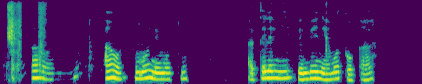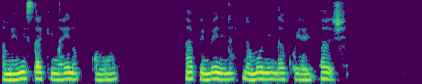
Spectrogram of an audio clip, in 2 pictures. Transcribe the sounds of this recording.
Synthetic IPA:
a˦wa˨na˨mɔ˦ni˨mo˨tu˨ | a̰˨tɛ˦lɛ˦mi˦pɛ˨mbɛ˦ni˨ja˨mo˦to˨ka˨ | a˨mɛ˨mi˦sa˦ki˨na˨je˦na˨mo˨ko˨ŋɡo˦ | na˦pɛ˨mbɛ˦ni˨na˨jna˨mɔ˦ni˦nda˦ko˨ja˨e˨ta˦ʒe˨

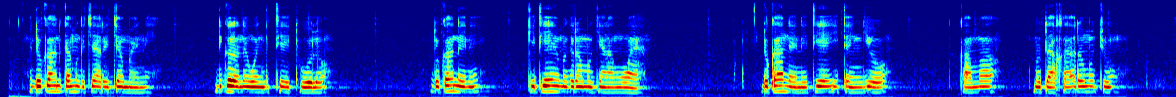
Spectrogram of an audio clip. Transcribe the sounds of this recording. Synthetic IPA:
du˨ka˦nka˦ma˦ɡɪ˨t͡ʃa˦ɾɪ˨d͡ʒa˦mɛ˨nɪ˨ | di˦ɡɔ˦lɔ˨nɛ˦we˦ŋɡi˦tje˦i˨two˦lo˦ | du˨ka˦nɛ˨ni˦ | ki˦tje˦ma˨ɡɪ˦ɾɔ˦mɔ˦ɡɪ˦na˨ŋwɛ˨ | du˨ka˦nɛ˨ni˨tje˦i˦te˨ŋɡɪ˦o˦ | ka˨ma˦ | mɔ˨ta˨kʰa˨ɾɔ˦mɔ˦t͡ʃu˦ŋ

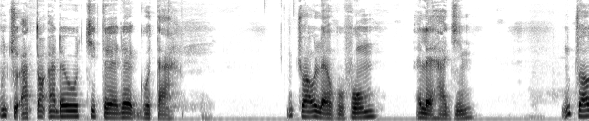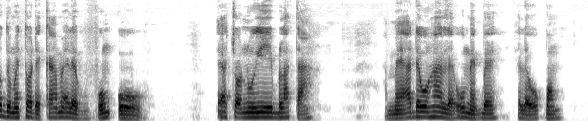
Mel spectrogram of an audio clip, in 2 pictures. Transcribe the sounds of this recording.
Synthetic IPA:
ŋũ˦t͡ʃu˦ʔa˨t̪ɔ̃˦ʔa˨ɖɛ˦wo˦t͡ɕi˦t̪ɾɛ˨ɖɛ˦ɡo˨t̪a˨ | ŋũ˦t͡ʃu˦a˨wo˦lɛ˨βu˨ɸo˦m | ɛ˦lɛ˨ɦa˨d͡ʑi˨˦m | ŋũ˦t͡ʃu˦a˨wo˦d̪o˨mɛ̃˨t̪ɔ˦ɖɛ˨ka˦mɛ˦lɛ˨βu˨ɸo˦mo˨ | e˦ja˨t͡ʃɔ˦nũ˦ɣi˦e˦bla˦t̪a˦ | a˨mɛ̃˨a˨ɖɛ˦wo˦ɦã˦lɛ̰˨wʔo̰˦mɛ̃˨ɡ͡bɛ˦ | ɛ˦lɛ˨wo˦k͡pɔ˦m

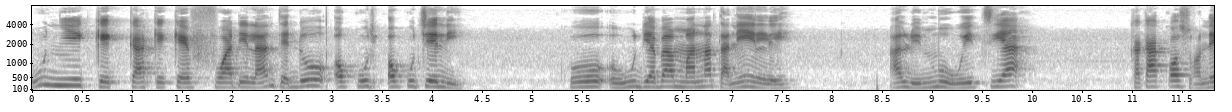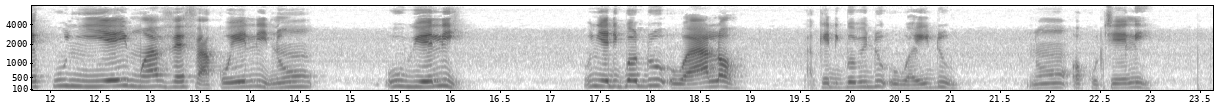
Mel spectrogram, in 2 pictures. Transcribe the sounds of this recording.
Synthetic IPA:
u˦ɲi˦kɛ˨ka˨kɛ˨kɛ˨fʊ˨a˨dɪ˨la˨n̩˦tɛ˨dʊ˦ɔ˦kʊ˦t͡ʃe˦li˨ | kʰʊ˦o˨wu˦dɪ˨˦a˨ba˦mã˨˦nã˦ta˨nɪ˦˨lɪ˨ | a̰˨lʊ˨e˨m˦mo˦˨we˨˦ti˦a˦ | ka˨ka˦kɔ˦sa˨nɛ˦ku˦ɲĩ˦e˦i˦mũ˦a˦vɛ˦fa˨kʊ˦je˦li˦˨nʊ˦ | u˦wi˦e˦li˦˨ | u˦ɲĩ˦e˦di˦ɡ͡bo˦du˦ʔo˨wa˨a˦lɔ˦˨ | la̰˨ke˦di˨ɡ͡bo˦bi˦du˦ʔo˨wa˨ji˦du˦˨ | nʊ̃˦ɔ̰˨kʊ˨t͡ʃe˦li˦˨

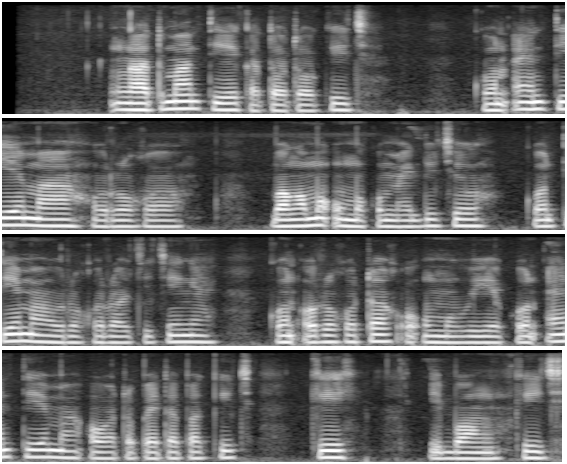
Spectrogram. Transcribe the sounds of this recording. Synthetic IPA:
ŋa˨tma˦ntje˦ka˨tɔ˨tɔ˨ki˦t͡ʃ | kʊ˨nʔɛ˦ntje˦ma˦o˨ɾʊ˨kɔ˨ | bɔ˨ŋɔ˨mo˦ʔu˨mo˨ko˨mɛ˨du˦t͡ʃo˦ | kʊ˨ntje˦ma˦o˨ɾo˨ko˨ɾɔ˨t͡ʃi˨t͡ʃɪ˦ŋe˦ | kʊ˨nʔo̰˨ɾo˨ko˨tɔ˦ko̰˨ʔu˨mo˨wi˨e˨kʊ˨nɛ˦ntje˦ma˦ʔo˨wa˨tɔ˨pɛ˨ta˨pa˨ki˦t͡ʃ | kɪ˦ | i˨bɔ˨ŋki˦t͡ʃ

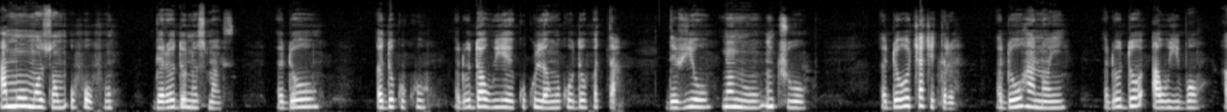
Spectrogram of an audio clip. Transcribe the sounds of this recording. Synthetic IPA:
a˨me˦wo˦mɔ̃˦zɔ˨mwo˦ɸo˦˨ɸu˦ | ɡe˨ɖe˦wo˦d̪o˦nũ˨˦sma˨ks | e˨ɖe˦˨wo˦ | e˦d̪o˦ku˦kʰu˦ | ḛ˨ɖe˨wo˦d̪o˦a˨wu˦i˦e˦ku˦ku˦le˨ŋũ˦ko˦wo˦d̪e˦wo˦ɸe˦t̪a˨ | d̪e˨vi˦wo˦ɲɔ̃˦ɲũ˦wo˦ŋũ˦t͡ʃu˦wo˦ | e˨ɖe˦wo˦t͡ʃa˦t͡ɕi˨t̪ɾe˨ | e˨ɖe˦wo˦ɦã˦nɔ̃˨ɲĩ˦ | e˨ɖe˨wo˦d̪o˦a̰˨wu˨ji˨bɔ˦˨

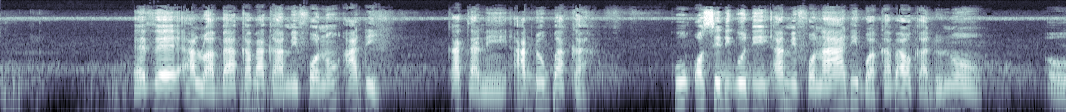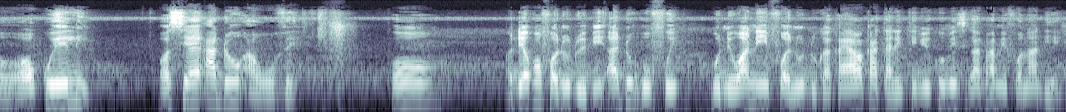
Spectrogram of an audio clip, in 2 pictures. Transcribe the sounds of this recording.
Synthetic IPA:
ɛ˨vɛ˦a̰˨lʊ˨a˨ba˦ka˦ba˦ka˨a˨mɪ̃˧fɔ˨nʊ̃˦ʔa˦dɪ˦˨ | ka˦t̪a˨nɪ˨a̰˨dʊ˦ɡ͡ba˦ka˨ | kʊ˦ʔɔ˦se˦di˨ɡ͡bo˦dɪ˦a˦mɪ̃˧fɔ˨nã˨˦a˦dɪ˦bʊ˨a˨ka˦ba̰˦wɔ˦ka˨dʊ˦nʊ̃˦˨ | ɔ˦kʊ˦e˦li˦˨ | ɔ˨sɪ˦ɛ˦ʔa˨dʊ˦a̰˨wʊ˨vɛ˨ | kʊ˦ | ɔ̰˨dɪ˦ɔ˦kɔ˦fɔ˦ɛ˨nʊ̃˨˦du˨e˨bi˦ʔa˨dʊ˦ʔo˨fe˦ | o˨ne˨wa˦nɪ̃˧fʊ˦ɛ˨nũ˨˦du˨ka˨ka˦ja˦wɔ˦ka˦t̪a˨nɪ̃˨ti˦bi˦kʊ˦be˦si˦ka˦ba̰˦mɪ̃˧fɔ˨n˦a˦dɪ˨ɛ˨

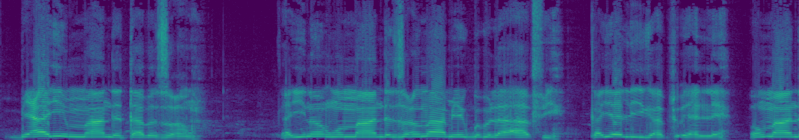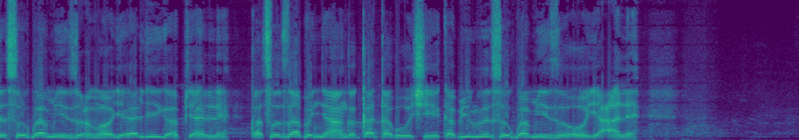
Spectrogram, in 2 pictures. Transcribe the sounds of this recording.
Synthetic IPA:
bi˦ʔa˦ji˦m̩ː˦aː˦n̩˦dɨ˨ta˨bɨ˨zʊ˦ʔʊ˨ŋ | ka˨ji˦nɨ˦ŋʊ˦mː˦aː˦n̩˦dɨ˨zʊ˦ʔʊ˦maː˦˨mi˦ɡ͡bɨ˦bɨ˦la˨a˨fi˨ | ka˨jɛ˦liː˦ɡa˨ɛ˨lːɨ˨ | o˦maː˦n̩˦dɨ˨so˦ɡ͡ba˦miː˦zʊ˦ʔʊ˦ma˨o˨jɛ˨la˦liː˦ɡa˨pi˨ɛ˨lːɨ˨ | ka˨so˦za˦bɨ˨ɲaː˦ŋɡɨ˨ka˦ta˨bo˨o˨ʃe˨ka˨bi˦lɨ˦bɨ˦so˦ɡ͡ba˦miː˦zɨ˦o˦ja˨ʔa˨lɨ˨

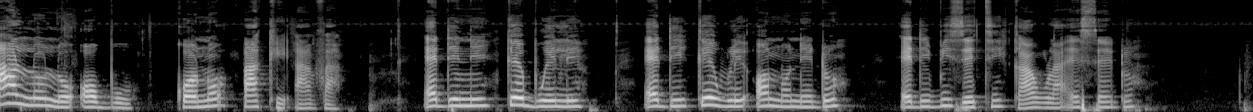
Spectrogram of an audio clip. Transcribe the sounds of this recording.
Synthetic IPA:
a˦lo˦lɔ˨ʔɔ˨bo˨ | kʰɔ˨nɔ̃˦pa˦kʰe˨ʔa˨va˨ | ɛ˨ɖɪ˨nɪ̃˦ke˦bu˨e˨le˦ | ɛ˨ɖɪ˦ke˦wle˨ʔɔ˦nɔ̃˨nɛ̃˨ɖo˦ | e˨ɖɪ˨bi˦ze˨t̪ʰi˦ka˨˦wla̰˨ʔɛ˦sɛ˦ɖo˦

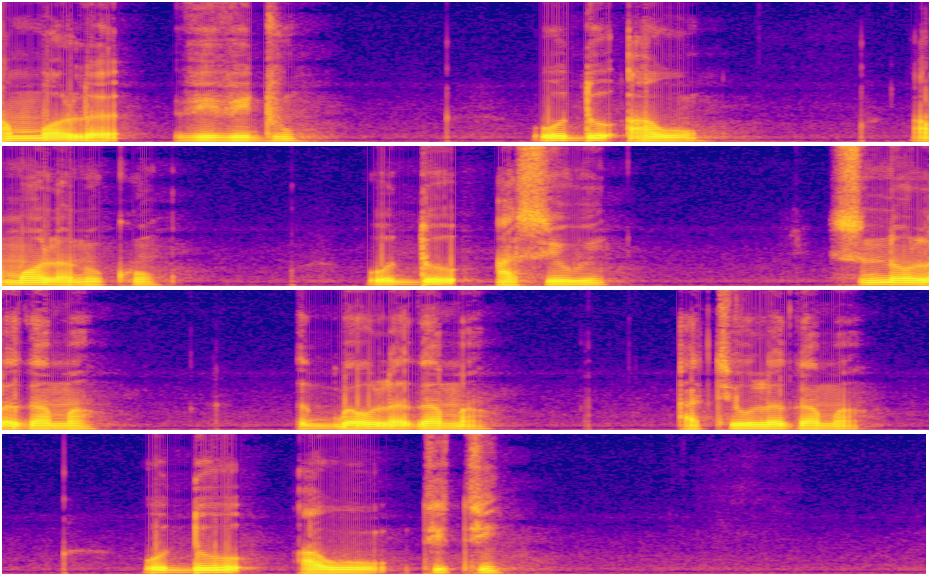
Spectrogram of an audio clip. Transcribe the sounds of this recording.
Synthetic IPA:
a˨mɔ̰̃˦lə˨ | vi˨vi˨ɖu˦ | wʔo˦d̪o˦ʔa˨wu˨ | a̰˨m˦wo˦lʔə̰˨nũ˨kʰo˦ | wʔo̰˦d̪o̰˦ | a˨si˨wi˦ | si˦nẽ˦wo˦lə˨ɡa˦mã˦ | ə˨ɡ͡bɛ˨wo˦lʔə̰˨ɡa˦mã̰˦ | a̰˨t̪i˦wo˦lə˦ɡa˦mã̰˦ | wʔo̰˦d̪o˦ | a˨wu˨t̪i˦t̪ʰi˦

